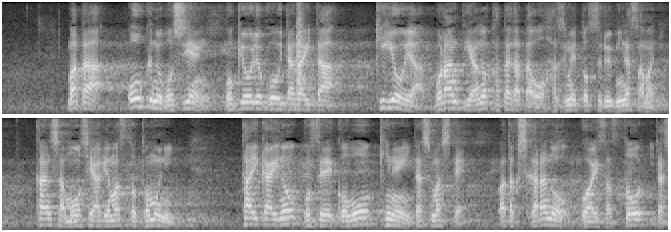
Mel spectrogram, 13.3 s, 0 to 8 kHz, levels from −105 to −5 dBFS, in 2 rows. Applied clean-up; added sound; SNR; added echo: none; Clapping; 4 dB; none.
